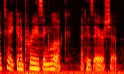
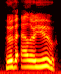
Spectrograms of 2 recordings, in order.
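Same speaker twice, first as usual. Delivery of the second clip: loud, gruff challenge from the captain; angry demand; 5 semitones higher, 9 dB louder than usual. Acted. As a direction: bark it at the stranger. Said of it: "he demanded in reply".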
